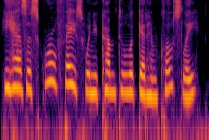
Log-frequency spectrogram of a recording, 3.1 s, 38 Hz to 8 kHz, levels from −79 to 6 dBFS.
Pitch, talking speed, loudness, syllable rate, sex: 255 Hz, 250 wpm, -17 LUFS, 5.4 syllables/s, female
